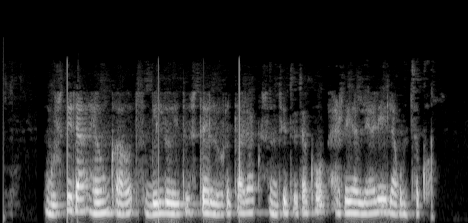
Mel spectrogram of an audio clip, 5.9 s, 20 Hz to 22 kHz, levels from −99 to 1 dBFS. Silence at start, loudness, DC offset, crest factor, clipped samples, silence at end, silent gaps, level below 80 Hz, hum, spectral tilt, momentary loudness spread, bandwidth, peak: 0.55 s; -16 LUFS; under 0.1%; 16 dB; under 0.1%; 0.45 s; none; -60 dBFS; none; -10 dB/octave; 8 LU; 6.4 kHz; 0 dBFS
